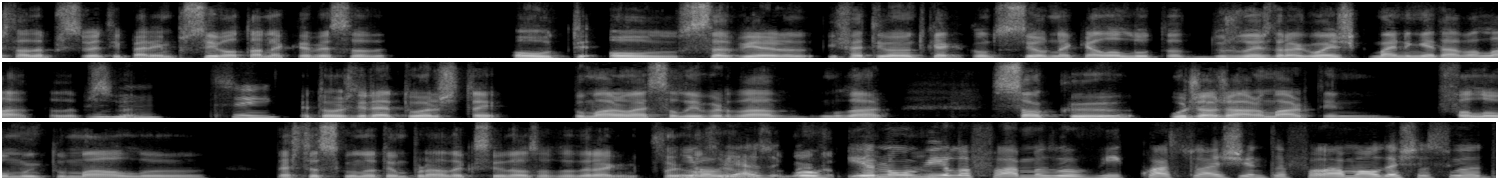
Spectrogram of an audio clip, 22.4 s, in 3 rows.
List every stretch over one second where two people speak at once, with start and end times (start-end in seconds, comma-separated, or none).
18.4-19.7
